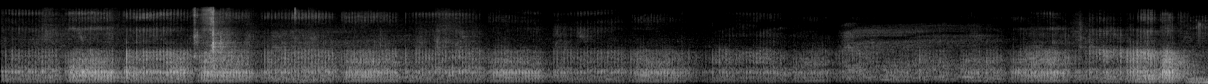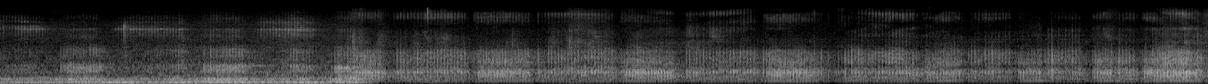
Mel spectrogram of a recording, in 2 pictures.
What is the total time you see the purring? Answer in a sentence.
You can hear the purring for 24 seconds altogether.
